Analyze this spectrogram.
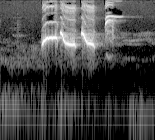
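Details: Three loud clear whistles, each sliding downward, then a short high thin note, sung by a caged orange-headed thrush; faint low rumble beneath.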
